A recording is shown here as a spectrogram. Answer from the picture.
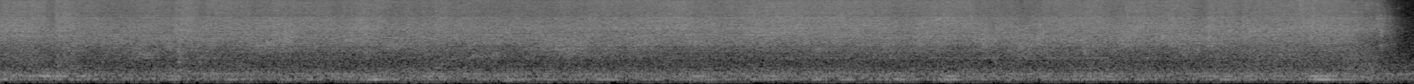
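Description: Water running steadily from a faucet as hands are rinsed under it.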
